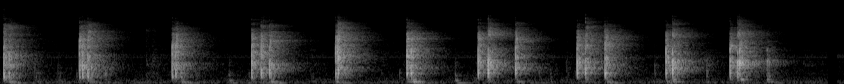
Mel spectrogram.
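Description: Rainbow silicone pop-it fidget toy having its bubbles pushed through a row at a time under the fingers. About ten sharp pops, one roughly every three-quarters of a second, each dying away quickly.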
